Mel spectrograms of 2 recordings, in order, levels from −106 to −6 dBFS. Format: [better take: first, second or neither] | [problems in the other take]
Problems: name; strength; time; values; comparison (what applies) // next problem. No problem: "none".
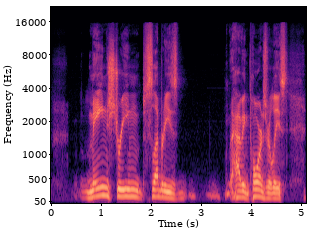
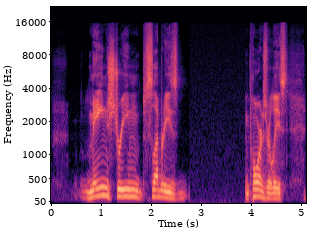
first | audio cutting out; at 3 s for 1 s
